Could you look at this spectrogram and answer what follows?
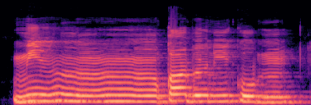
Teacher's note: قاف اخفا کے حرفوں میں سے ہے، تو یہاں نون کے اندر اخفا کر کے پڑھیں گے اور ساتھ ساتھ قاف کو پر کر کے بھی پڑھیں گے۔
